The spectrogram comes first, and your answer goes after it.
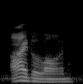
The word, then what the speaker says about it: eidolon: Also, getting characters will always be better than your idolin. Than your idol. How do you say it? Idolin? Eidolon if you're F2P.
